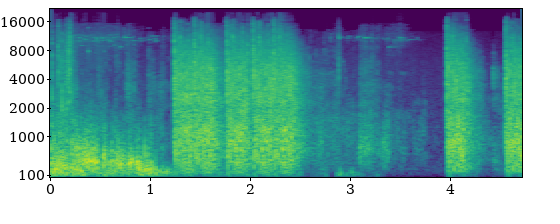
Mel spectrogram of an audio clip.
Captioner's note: gun clicking; gunshots banging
